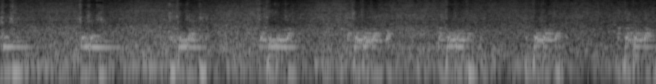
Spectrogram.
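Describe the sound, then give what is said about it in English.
An elephant seal bull's threat call to another male during mating season, made with forequarters raised and mouth open: a loud, deep throbbing series of about seven rapid pulses, each a guttural, resonant knock, repeated at a steady drumming rhythm with no other sounds. “He opens his mouth, during which time his nose falls into his mouth, and then he emits a sound that sounds something like this.”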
